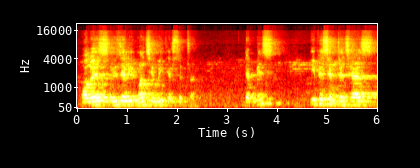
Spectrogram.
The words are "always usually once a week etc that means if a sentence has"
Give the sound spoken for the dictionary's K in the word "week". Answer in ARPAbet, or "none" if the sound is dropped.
K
